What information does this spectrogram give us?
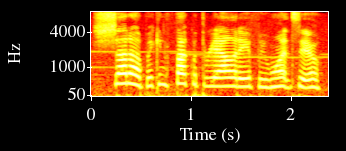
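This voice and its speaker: A woman's voice: sits high, fast talker, pushed and bright, soft background music. A woman hosting a casual game stream, informal and sweary as she thinks aloud while playing.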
